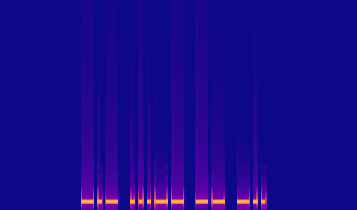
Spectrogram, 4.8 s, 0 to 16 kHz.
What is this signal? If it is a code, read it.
Morse code, heard as a keyed tone, about 22 wpm, 700 Hz. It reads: K3MD
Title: Call Signs - 22wpm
